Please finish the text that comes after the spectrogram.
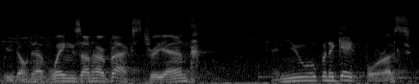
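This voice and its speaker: An easygoing, teasing young warrior, voiced by a man in a video game, at a middle pitch. His talk is relaxed and friendly, with game music playing behind him. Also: moderate pace, natural voice.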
